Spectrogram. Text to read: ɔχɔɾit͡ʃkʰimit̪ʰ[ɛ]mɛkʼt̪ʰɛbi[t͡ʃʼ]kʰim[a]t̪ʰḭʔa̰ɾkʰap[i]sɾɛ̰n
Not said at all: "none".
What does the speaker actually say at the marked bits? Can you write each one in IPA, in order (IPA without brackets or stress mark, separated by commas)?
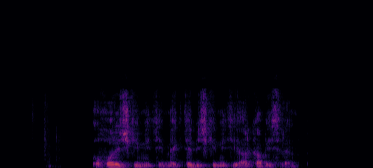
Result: i, t͡ʃ, i, i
